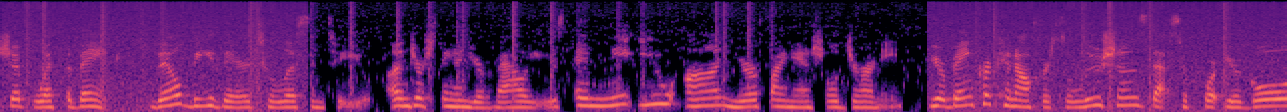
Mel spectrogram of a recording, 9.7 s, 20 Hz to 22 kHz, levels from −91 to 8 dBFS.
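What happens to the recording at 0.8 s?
At 0.8 s the speech comes through intact, with only the room's own background noise sitting about 14 dB beneath it as part of the recording.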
